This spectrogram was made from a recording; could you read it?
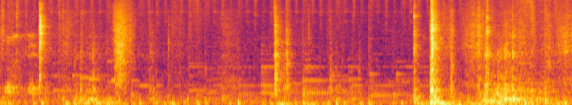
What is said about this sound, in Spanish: Un segundo, vamos a cerrar la puerta para que no se escuche.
